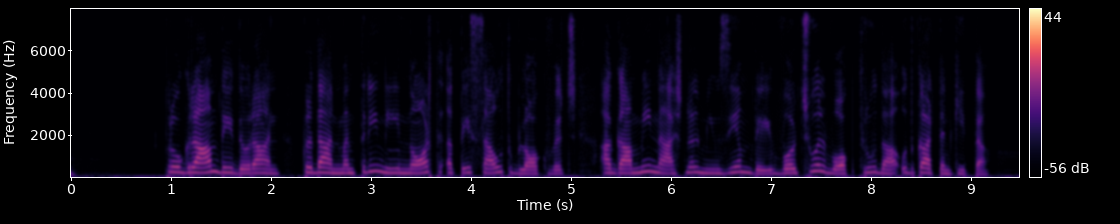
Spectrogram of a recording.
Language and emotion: Punjabi, neutral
